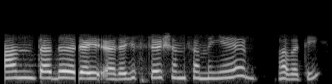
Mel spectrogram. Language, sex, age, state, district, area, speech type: Sanskrit, female, 18-30, Telangana, Medchal, urban, conversation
